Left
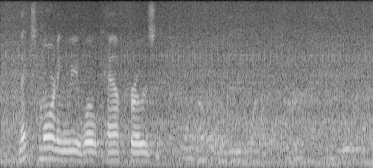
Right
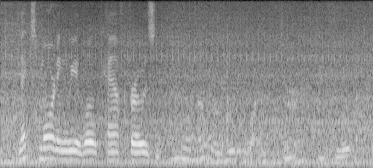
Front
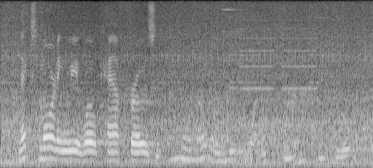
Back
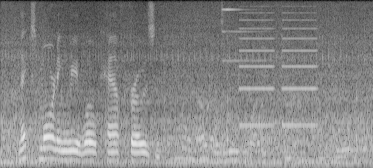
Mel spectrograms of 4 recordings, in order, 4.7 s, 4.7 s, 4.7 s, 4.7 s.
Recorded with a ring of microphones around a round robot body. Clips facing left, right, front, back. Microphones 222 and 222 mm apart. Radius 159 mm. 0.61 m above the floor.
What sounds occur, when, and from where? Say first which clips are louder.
0.2 s a man speaking: right 2 dB, even; 100° right, 0.9 m
2.1 s a man speaking: right 6 dB, front 2 dB; 75° right, 5.5 m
